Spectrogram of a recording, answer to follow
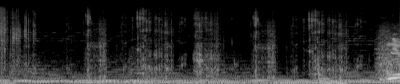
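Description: Background music, with irregular crisp crunches of a croffle (croissant-waffle pastry) being bitten into and chewed close to the microphone.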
